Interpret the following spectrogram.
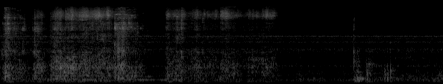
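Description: A handful of small metal charms clinking and rattling together as they are stirred by hand, a dense run of light clicks that dies away about three quarters of the way in.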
